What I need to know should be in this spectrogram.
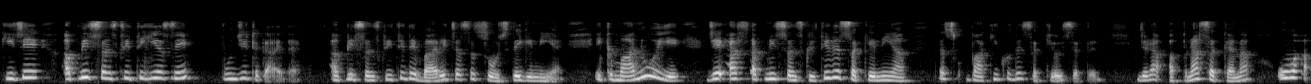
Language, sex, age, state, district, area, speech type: Dogri, female, 45-60, Jammu and Kashmir, Jammu, urban, spontaneous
